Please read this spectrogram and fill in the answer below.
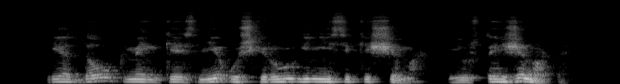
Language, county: Lithuanian, Kaunas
